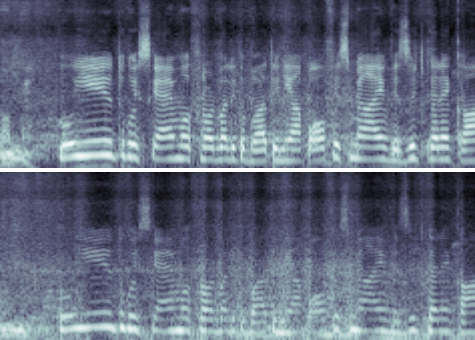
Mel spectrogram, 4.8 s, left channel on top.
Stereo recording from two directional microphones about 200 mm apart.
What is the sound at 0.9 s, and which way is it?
A woman's voice, 40° left (ahead or behind).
